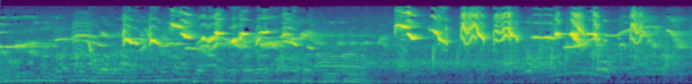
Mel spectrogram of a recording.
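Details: Caged oriental magpie-robin on a hanging pole sings twittering, sliding whistles while a person talks at first; after the speech stops, loud looping whistled phrases carry on alone.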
